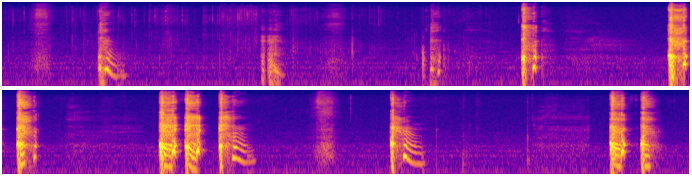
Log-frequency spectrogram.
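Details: Adult woman coughing repeatedly in short, separate bursts, some in quick pairs, with quiet gaps between.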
